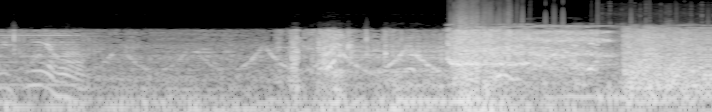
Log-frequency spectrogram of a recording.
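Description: Rising and falling wailing tones over low road rumble, then about three and a half seconds in a cartoon 'ka-boom' explosion sound effect, a sudden loud blast. A second loud burst follows near the end.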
